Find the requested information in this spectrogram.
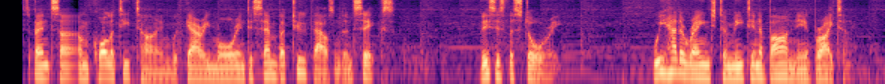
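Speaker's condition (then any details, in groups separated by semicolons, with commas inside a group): No condition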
